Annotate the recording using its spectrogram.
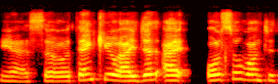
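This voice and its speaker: A woman with a non-native accent speaks at a moderate pace in a dark, mellow tone with ordinary pitch variation. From Morocco. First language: Arabic and French. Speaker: audience participant, NLP practitioner. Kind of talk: live Q&A comment. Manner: halting, many fillers.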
